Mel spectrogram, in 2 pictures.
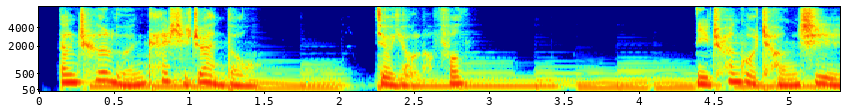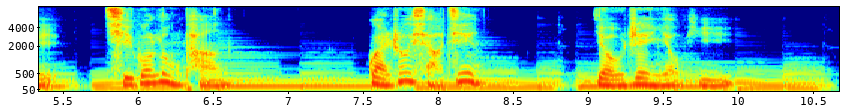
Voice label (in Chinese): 广告 清新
